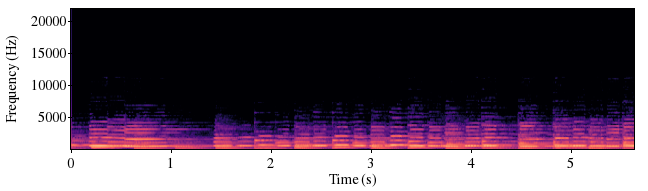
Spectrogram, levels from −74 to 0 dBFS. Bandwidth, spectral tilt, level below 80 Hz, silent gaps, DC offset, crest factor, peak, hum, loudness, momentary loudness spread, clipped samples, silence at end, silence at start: 7.2 kHz; -6 dB/octave; -56 dBFS; none; under 0.1%; 14 dB; -4 dBFS; none; -19 LUFS; 6 LU; under 0.1%; 0 s; 0 s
